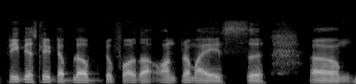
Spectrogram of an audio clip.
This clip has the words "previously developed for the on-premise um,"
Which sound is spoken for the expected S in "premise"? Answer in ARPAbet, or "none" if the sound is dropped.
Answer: none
